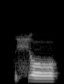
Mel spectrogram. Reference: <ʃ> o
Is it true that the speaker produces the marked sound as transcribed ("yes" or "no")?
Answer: no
